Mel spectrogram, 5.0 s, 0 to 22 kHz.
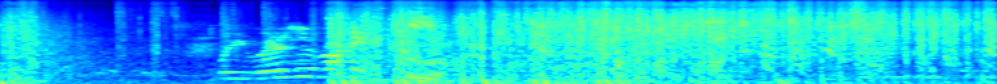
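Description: Gunfire in the mobile shooter Modern Combat 5 during a chocolate event, a dense burst of rapid shots that starts suddenly and keeps rattling loudly, with someone speaking over the start.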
